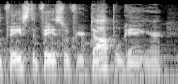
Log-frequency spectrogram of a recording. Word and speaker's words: Doppelgänger: You know, it's actually pronounced doppelganger. You know you're full of shit. The bell. It will gong 27 times. The gonger. No, but in all honesty, Used to Doppelgänger. the German pronunciation is doppelganger.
